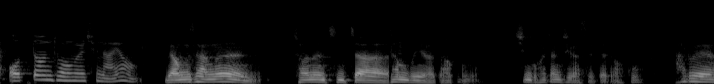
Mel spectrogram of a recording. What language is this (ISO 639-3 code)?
kor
